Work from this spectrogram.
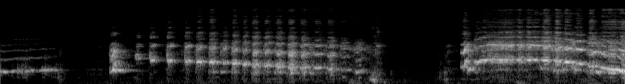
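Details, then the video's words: Indoor dog making dolphin-like noises to get his owner's attention: a brief high whine, a pause, then a long run of rapid, pulsing squeaky squeals and chirps, another pause, and a louder, strained burst of squeals. "Dog Makes Noises Like a Dolphin"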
